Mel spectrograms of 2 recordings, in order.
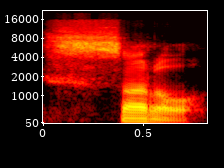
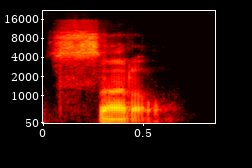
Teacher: That B is silent, so you never want to say that B. Subtle, no B sound.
